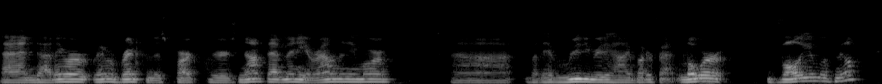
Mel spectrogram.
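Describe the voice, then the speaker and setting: A man's medium-pitched voice in a Canadian accent, with big swings in loudness and ordinary pitch variation. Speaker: homesteading livestream host. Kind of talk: casual chat. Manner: fast.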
